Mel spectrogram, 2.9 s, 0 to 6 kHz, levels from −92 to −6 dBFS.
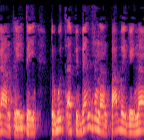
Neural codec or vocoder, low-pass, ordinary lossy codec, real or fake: none; 5.4 kHz; MP3, 24 kbps; real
